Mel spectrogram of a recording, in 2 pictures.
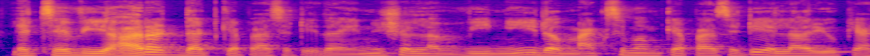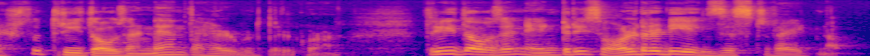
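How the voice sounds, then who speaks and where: A man's voice: medium pitch, a little mellow. A man with a Kannada Indian accent giving a casual technical tutorial, thinking aloud, mixing two languages and often checking in with short rhetorical questions. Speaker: programming instructor.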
